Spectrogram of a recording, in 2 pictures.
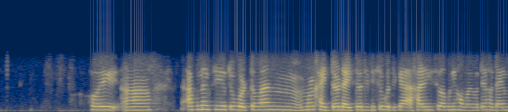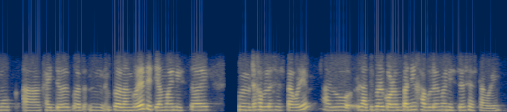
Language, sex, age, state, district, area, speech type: Assamese, female, 18-30, Assam, Nalbari, rural, conversation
